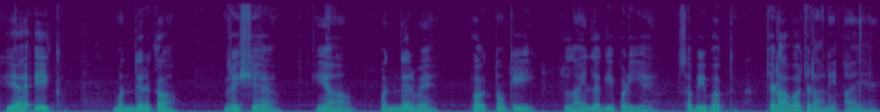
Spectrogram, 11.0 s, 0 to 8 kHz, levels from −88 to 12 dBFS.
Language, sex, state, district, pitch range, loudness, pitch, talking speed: Hindi, male, Bihar, Samastipur, 115-130 Hz, -38 LUFS, 125 Hz, 115 wpm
